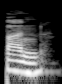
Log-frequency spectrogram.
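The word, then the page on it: pan: Spanish (Spain)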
